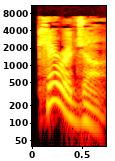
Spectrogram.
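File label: "kurrajong", British English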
